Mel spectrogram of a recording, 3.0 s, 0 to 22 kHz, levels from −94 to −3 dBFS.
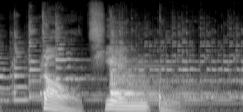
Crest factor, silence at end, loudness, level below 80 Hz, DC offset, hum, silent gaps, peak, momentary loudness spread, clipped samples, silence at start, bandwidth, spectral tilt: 20 dB; 0 s; -21 LUFS; -48 dBFS; under 0.1%; none; none; -2 dBFS; 17 LU; under 0.1%; 0 s; 19.5 kHz; -5.5 dB/octave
